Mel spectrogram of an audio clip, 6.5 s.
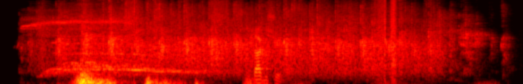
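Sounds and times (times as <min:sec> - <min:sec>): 
audience applause: 0:00.2 - 0:06.5
speech: 0:03.2 - 0:03.7.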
